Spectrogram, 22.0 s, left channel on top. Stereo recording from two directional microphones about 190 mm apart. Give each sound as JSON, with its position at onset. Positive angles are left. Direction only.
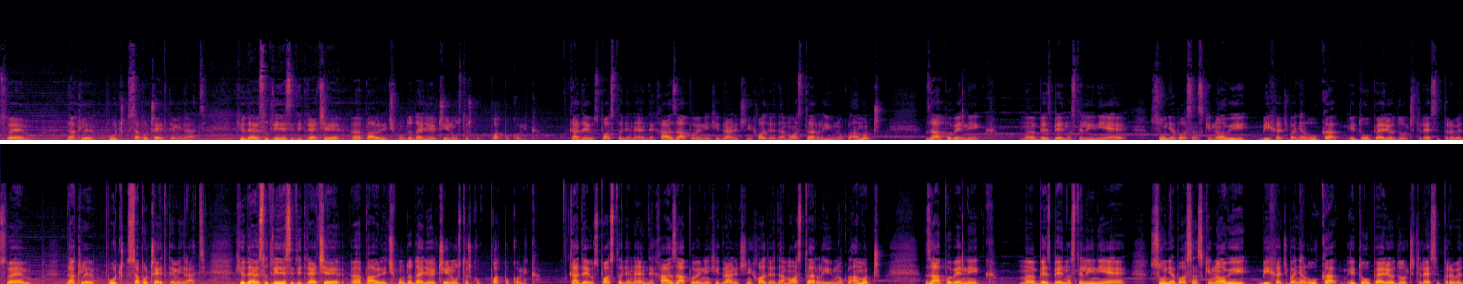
{"t": 0.1, "sound": "speech", "side_deg": -45}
